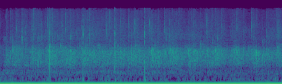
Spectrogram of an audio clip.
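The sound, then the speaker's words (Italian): Sustained applause from an audience, a dense steady wash of many hands clapping with a few sharper claps standing out, continuing at an even level throughout with no voices. “Fatevi un applauso.”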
